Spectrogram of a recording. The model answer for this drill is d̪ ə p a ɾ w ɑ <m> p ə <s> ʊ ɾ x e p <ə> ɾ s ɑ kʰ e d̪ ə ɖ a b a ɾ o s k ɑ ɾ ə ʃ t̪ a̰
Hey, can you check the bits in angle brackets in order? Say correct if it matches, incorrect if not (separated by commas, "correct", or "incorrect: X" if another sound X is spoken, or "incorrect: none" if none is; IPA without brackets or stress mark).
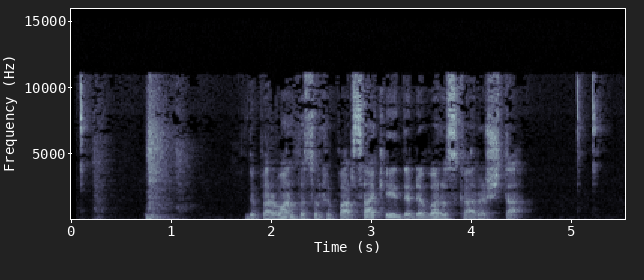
incorrect: n, correct, incorrect: ɑ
